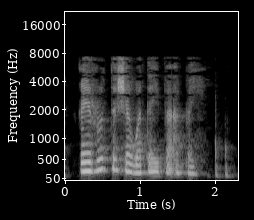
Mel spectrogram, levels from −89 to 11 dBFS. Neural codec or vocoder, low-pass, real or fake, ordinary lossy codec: none; 7.2 kHz; real; AAC, 48 kbps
